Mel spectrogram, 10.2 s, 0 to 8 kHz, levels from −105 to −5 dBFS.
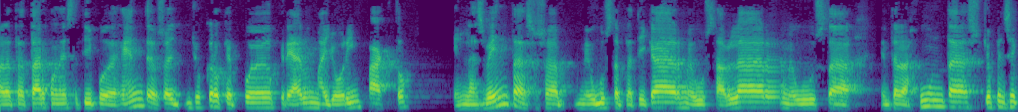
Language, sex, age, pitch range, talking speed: Spanish, male, 30-49, 115-140 Hz, 205 wpm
